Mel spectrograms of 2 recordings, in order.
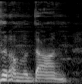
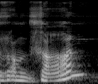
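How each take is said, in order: First: The middle consonant is a d sound. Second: The middle consonant is a z sound. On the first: This is the original Arabic form used globally. "that is Arabic, is the original Arabic pronunciation, which uses a d" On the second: This is the form used in the Indian subcontinent. "in the subcontinent we use the z sound"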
